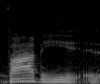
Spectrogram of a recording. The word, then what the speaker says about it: Favi: you go by Faby correct but it but Favi but anyway is the correct pronunciation yeah but everybody calls you yes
